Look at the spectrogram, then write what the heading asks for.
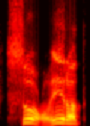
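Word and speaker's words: سُعِّرَتْ: সুই হবে না, সু হবে। সু ইরত। সু ইরত। আইন আছে না এখানে, ইয়া নেই। সুই মানে ইয়া থাকলে সুই হতো, এখানে আইন আছে। সু ইরত পড়েন।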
